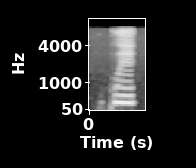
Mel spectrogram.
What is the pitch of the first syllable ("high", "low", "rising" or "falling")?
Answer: high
